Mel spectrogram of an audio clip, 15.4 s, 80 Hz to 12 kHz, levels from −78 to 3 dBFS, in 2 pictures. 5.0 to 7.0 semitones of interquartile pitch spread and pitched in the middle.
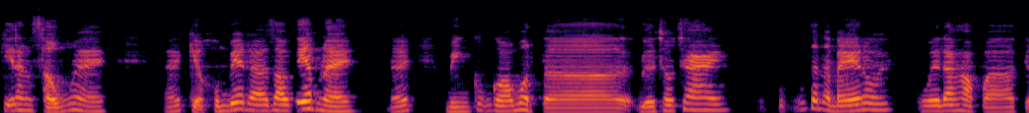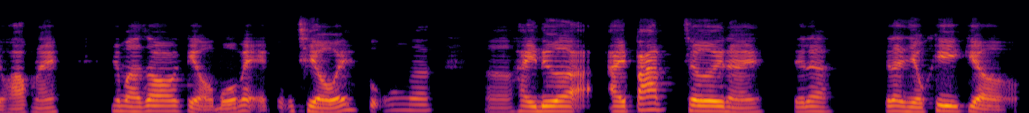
No: average, 3.9 semitones; medium, 150 Hz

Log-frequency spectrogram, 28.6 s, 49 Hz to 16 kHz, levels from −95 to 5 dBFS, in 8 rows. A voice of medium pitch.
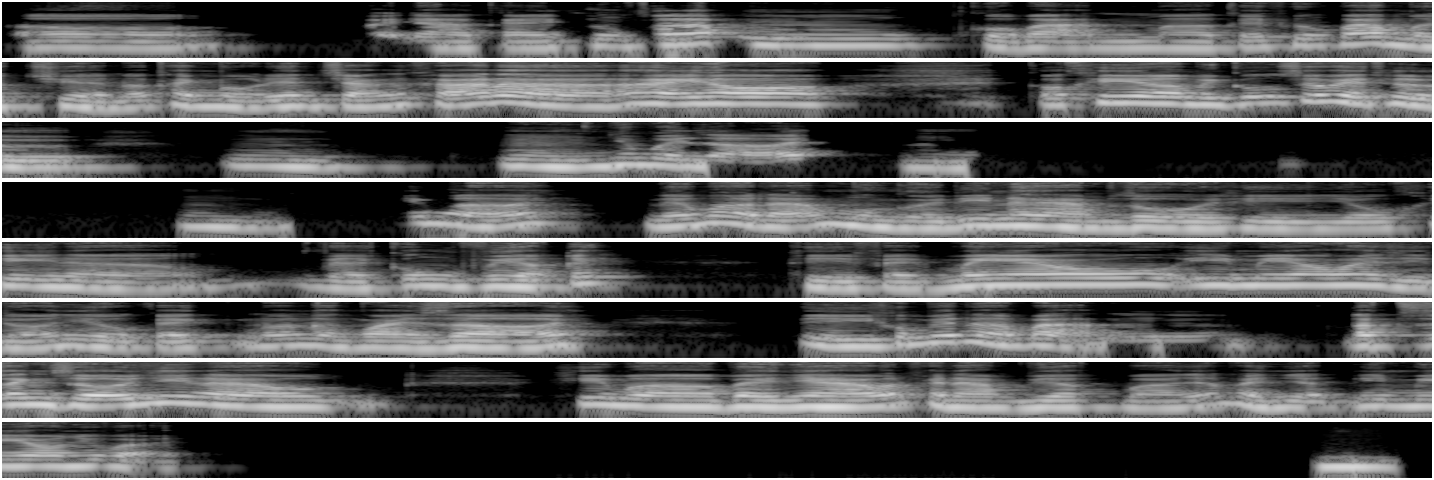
Yes: medium, 165 Hz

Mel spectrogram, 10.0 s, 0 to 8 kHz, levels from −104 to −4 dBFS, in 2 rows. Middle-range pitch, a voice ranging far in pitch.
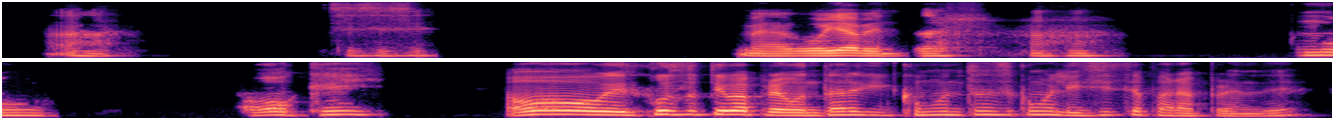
Yes: medium, 150 Hz; wide, 5.8 semitones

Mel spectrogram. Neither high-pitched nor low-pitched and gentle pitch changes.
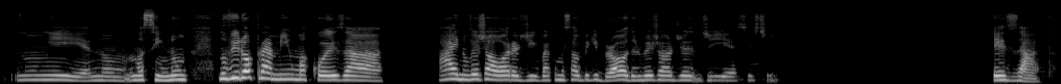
No: high, 205 Hz; narrow, 2.0 semitones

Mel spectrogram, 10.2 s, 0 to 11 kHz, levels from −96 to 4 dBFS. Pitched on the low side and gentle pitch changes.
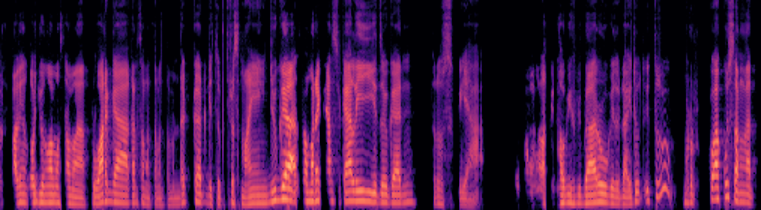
No: low, 130 Hz; average, 4.2 semitones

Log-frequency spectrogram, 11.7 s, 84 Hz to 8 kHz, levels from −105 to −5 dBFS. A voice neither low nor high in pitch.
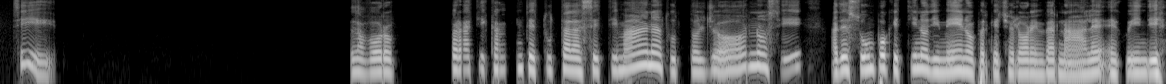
Yes: medium, 170 Hz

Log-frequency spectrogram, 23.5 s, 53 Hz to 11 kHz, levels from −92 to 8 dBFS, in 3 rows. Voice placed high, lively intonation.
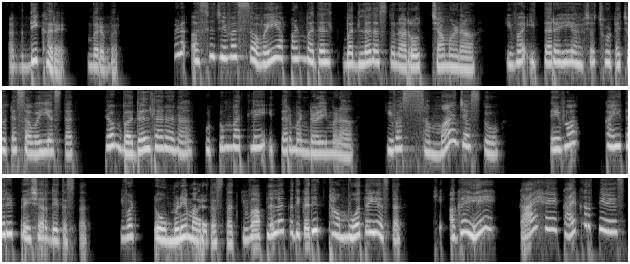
Yes: high, 245 Hz; wide, 6.7 semitones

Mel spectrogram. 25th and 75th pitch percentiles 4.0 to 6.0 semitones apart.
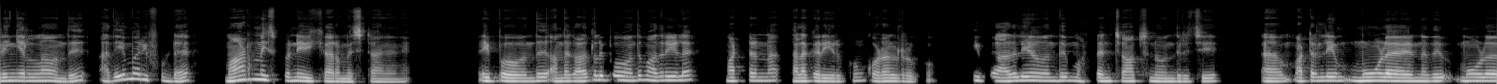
No: average, 2.9 semitones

